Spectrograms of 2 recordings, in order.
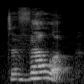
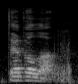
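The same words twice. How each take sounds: First: The stress falls on the second syllable. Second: No syllable stands out; the word is flat. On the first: The speaker calls it right. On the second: The speaker calls it wrong.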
